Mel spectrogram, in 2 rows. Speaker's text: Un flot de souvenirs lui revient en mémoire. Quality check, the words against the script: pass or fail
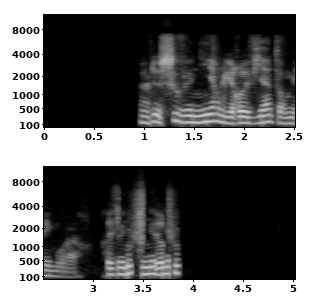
fail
